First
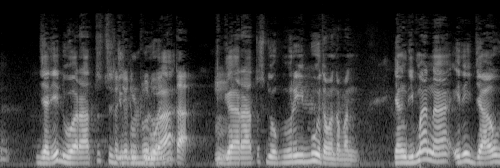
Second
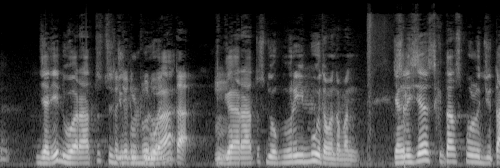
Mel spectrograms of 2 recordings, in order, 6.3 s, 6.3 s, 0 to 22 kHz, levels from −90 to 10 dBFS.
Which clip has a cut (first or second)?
second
